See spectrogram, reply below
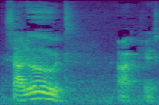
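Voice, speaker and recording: An Australian man hosts a livestream, chatting casually with viewers and rambling with many restarts. His mid-range voice moves slowly. The room is echoey, and he sits a bit far from the mic.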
